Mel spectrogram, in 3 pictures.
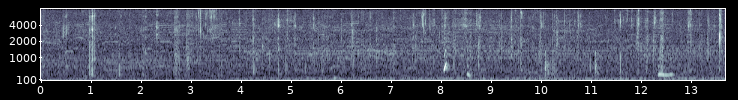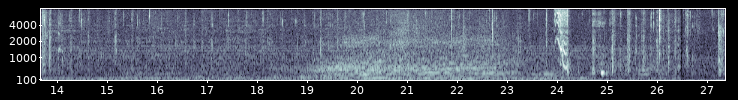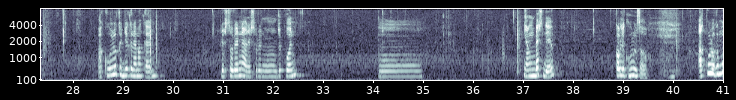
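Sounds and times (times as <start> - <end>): person chewing: 0.1 - 20.5, 22.5 - 28.5, 35.2 - 36.9.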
